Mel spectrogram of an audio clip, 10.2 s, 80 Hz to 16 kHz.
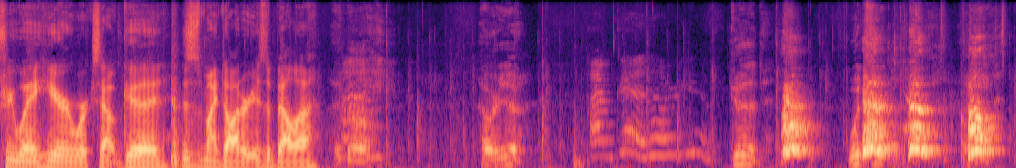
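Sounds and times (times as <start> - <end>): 
speech: 0.0 - 3.2, 4.8 - 5.3, 7.3 - 7.8, 8.5 - 9.3
dog barking: 7.8 - 10.1.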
